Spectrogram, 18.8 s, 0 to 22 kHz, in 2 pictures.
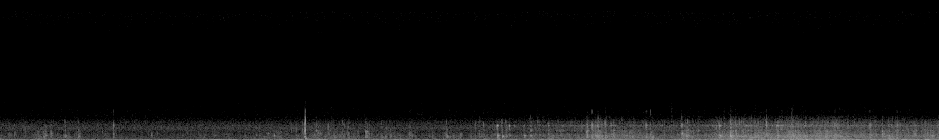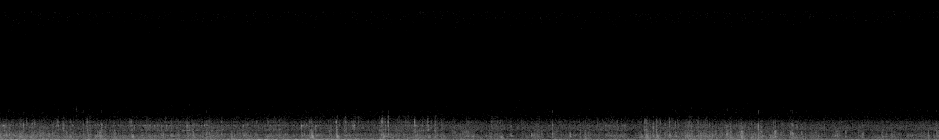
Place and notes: I sat under this tree in a comfortable chair for most of my visit to Mull overlooking the loch. As the weather changed throughout the day and night I made recordings of the environment. The tide came in and out various winds arrived along with all the birds and animals visiting the shore. To the left of me were a line of pine trees that sang even with the slightest of breezes, and to the left was a hillside with a series of small waterfalls running down its slope. I became aware of the sounds the branches of the tree were making in the various winds and used a pair of contact mics to make the recording. Sony M10.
